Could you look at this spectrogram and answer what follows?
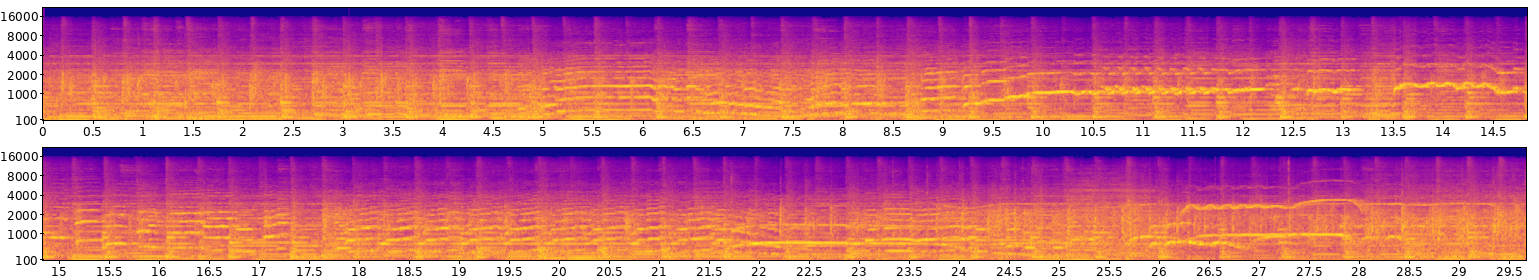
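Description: Live band playing an instrumental jazz tune: a saxophone carries a wavering melody over acoustic guitar, bass guitar and drums keeping a steady beat.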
